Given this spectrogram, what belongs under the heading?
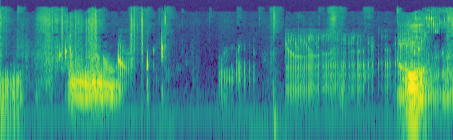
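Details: Loud morning stomach growling after cereal with peanut butter and a cup of coffee; several short gurgles and squeaky rumbles in a quiet room, one louder at the end, normal borborygmi.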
